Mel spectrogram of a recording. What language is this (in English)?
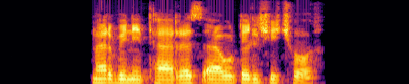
Kalkoti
